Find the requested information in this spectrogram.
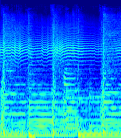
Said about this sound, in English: Right, the mosquitoes go as they buzz around your ear.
